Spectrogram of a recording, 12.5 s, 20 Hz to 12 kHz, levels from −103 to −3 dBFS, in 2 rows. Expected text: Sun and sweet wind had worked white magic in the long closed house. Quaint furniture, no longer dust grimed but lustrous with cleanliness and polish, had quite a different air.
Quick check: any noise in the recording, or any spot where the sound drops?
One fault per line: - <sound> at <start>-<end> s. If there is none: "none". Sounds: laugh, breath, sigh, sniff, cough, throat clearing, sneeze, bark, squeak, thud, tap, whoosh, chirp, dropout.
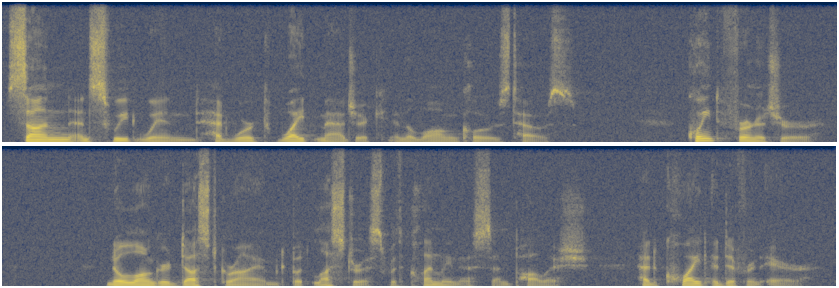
none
